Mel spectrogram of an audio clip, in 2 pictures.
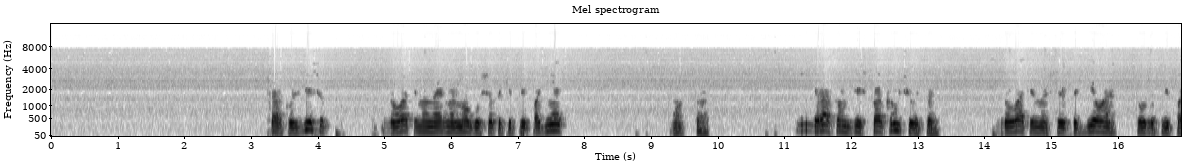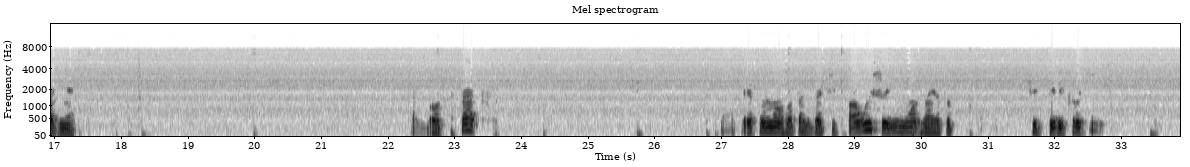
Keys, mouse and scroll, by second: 4.3-4.6 middle drag, 5.4 click, 8.8 click, 10.5-11.3 drag, 14.9 shift+click, 15.9 middle click, 17.3 shift+click, 20.1-22.8 drag, 23.0 middle click, 24.3-25.8 drag, 28.0 click, 29.8 r, 30.6 click, 31.1-32.6 middle drag, 33.5 middle click.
